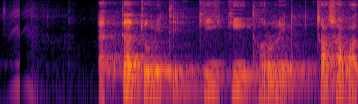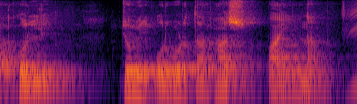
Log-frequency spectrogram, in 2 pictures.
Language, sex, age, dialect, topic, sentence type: Bengali, male, 25-30, Northern/Varendri, agriculture, question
